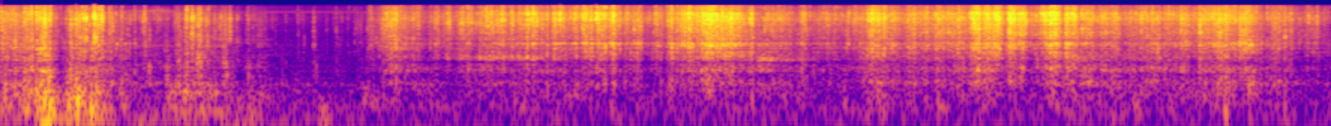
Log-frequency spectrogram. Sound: paper crinkling

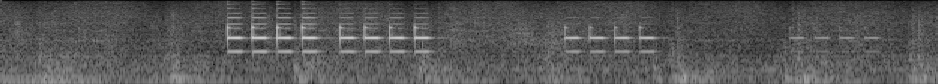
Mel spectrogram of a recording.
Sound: alarm clock

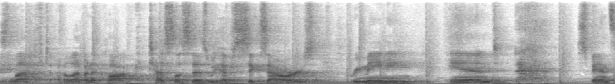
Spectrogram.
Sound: chuckles

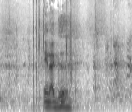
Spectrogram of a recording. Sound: audience laughing

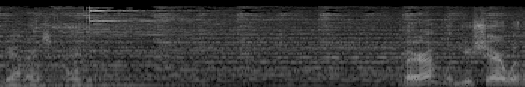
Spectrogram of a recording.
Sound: transition chiming

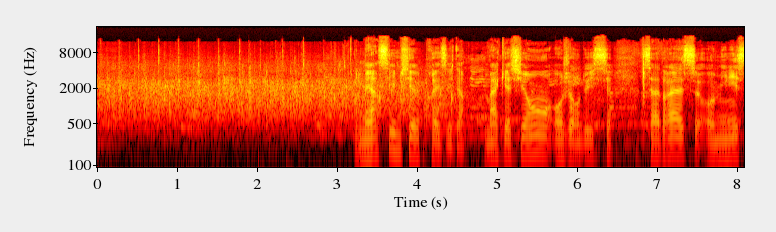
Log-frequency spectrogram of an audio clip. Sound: applause

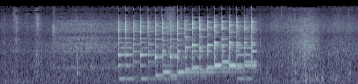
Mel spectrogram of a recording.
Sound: ring

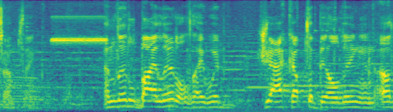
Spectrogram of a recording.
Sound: whistle blows

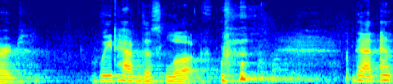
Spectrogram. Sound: laughs

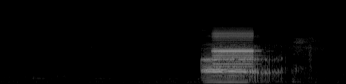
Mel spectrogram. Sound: buzzer

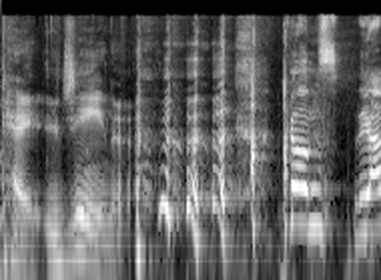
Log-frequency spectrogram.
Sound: laughing

